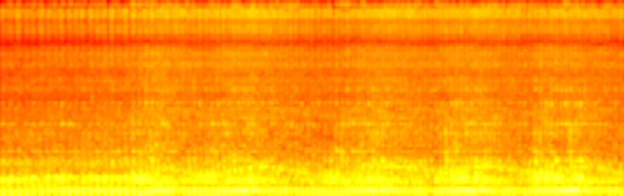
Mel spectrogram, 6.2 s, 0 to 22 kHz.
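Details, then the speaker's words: Honda ATC70 after rebuild, first start still cold on a remote fuel reservoir and CT70 coil: steady even putter, super quiet, no knocks or rattles; carburetor still needs slight adjustment; normal cold idle. "let's hear how it sounds oh yeah all right nice and quiet super quiet"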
